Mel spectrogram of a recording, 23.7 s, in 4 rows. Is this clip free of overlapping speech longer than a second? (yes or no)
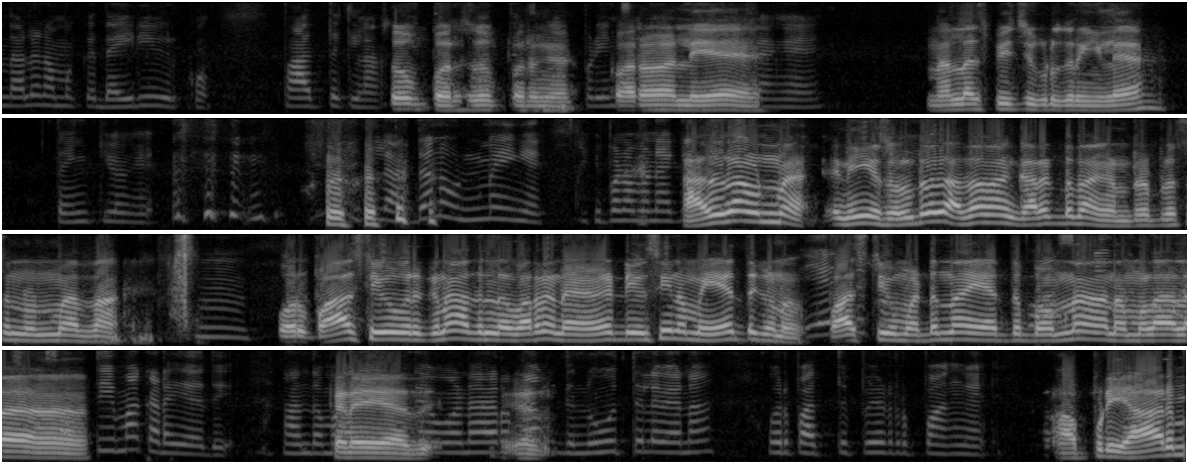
no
